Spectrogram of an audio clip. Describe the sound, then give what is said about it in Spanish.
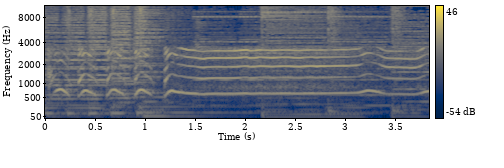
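A rapid-fire Mexican grito: a quick burst of about five sharp, high yipping cries, then one loud, long wavering wail held for several seconds, with no talking. “Bueno, y aprovecho ese grito ametralladora para saludar a la gente que es originaria de Cuernavaca, Morelos.”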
